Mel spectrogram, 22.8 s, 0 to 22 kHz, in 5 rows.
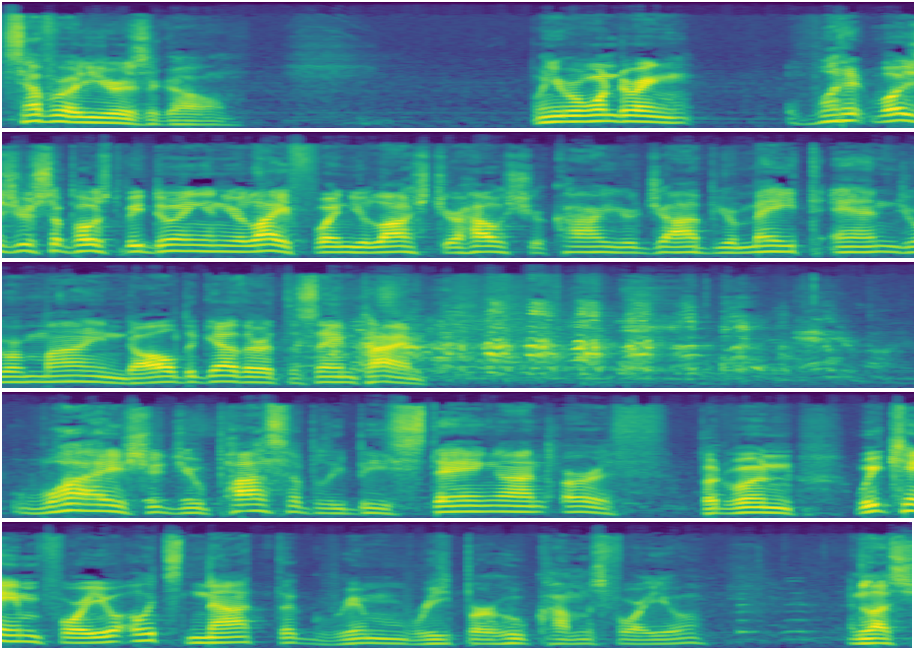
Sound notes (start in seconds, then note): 10.5 laughter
